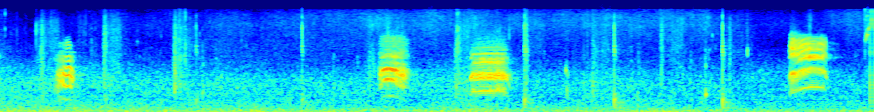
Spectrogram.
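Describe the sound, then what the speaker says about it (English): A bird caws several times in the game Draugen, with scattered, fairly loud harsh calls spaced out over a steady outdoor ambient hiss, and faint clicks in between. "What are you doing, bird?"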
